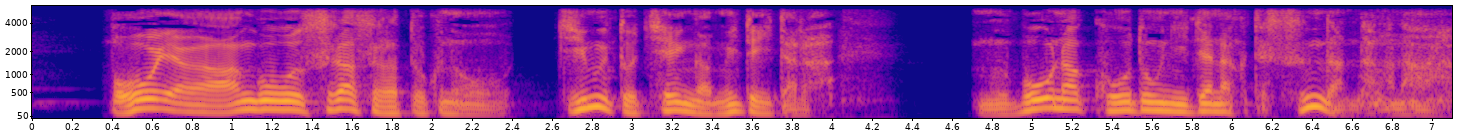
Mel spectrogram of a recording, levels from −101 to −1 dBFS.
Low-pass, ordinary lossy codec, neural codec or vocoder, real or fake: 5.4 kHz; none; none; real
